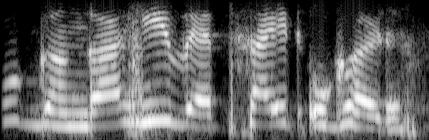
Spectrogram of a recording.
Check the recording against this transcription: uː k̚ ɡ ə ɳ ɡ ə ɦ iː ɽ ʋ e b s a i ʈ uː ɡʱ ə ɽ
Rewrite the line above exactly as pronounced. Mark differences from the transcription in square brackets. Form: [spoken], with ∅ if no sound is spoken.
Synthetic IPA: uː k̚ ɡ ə [ŋ] ɡ [a] ɦ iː [∅] ʋ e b s a i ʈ [u] ɡʱ ə ɽ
